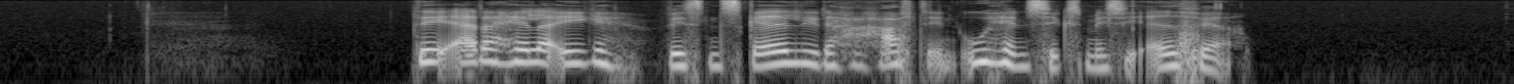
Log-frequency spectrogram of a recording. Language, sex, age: Danish, female, 24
